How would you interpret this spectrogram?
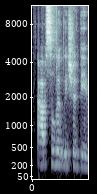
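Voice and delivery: usual speaking voice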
